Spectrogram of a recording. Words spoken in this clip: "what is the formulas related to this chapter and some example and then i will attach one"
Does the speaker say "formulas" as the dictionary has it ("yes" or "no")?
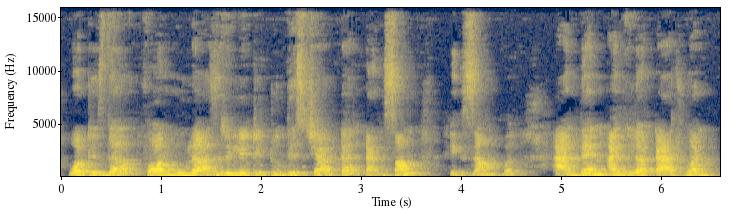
yes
